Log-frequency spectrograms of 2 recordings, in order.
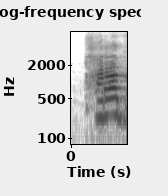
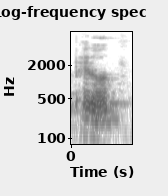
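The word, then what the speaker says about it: farad: 패러데이라고 해서 이 양반을 기념하기 위해서 패럿이라고 빼버리고 파라드 아니냐고. 그건 우리 생각이고요. D자는 묵음 처리해서 패럿이랍니다. 패럿.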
